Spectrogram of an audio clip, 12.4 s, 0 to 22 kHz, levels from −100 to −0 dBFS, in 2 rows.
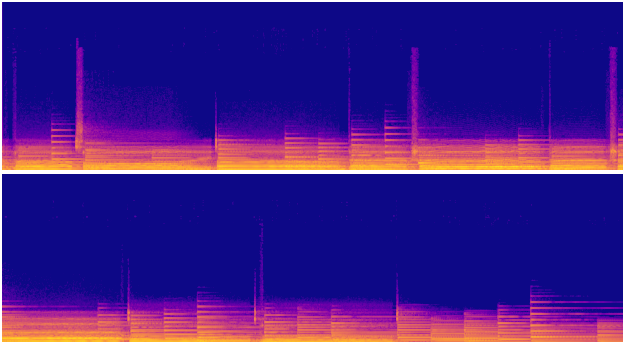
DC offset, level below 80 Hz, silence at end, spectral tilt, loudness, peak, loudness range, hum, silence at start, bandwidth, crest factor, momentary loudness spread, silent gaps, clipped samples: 0.2%; -58 dBFS; 0 s; -10 dB/octave; -16 LUFS; -2 dBFS; 8 LU; none; 0 s; 6 kHz; 12 dB; 13 LU; none; under 0.1%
